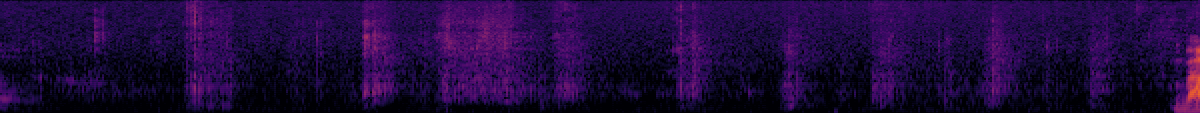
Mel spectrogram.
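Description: A person chewing a mouthful of crisp ice cream wafer cone: a series of soft, irregular crunches, about one every half second, as the wafer layers crack between the teeth.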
